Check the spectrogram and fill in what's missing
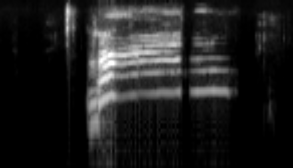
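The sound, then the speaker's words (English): A single drawn-out cat meow, clear, rising then holding steady before trailing off in a short second burst, preceded by a faint click. “He's like, oh, that's a good kitty there. That's a good kitty.”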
